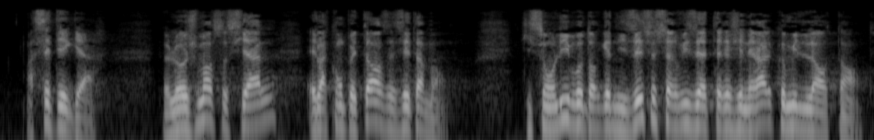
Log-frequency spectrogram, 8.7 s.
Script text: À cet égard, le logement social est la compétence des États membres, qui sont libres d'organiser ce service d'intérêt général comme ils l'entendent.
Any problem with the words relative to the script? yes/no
no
